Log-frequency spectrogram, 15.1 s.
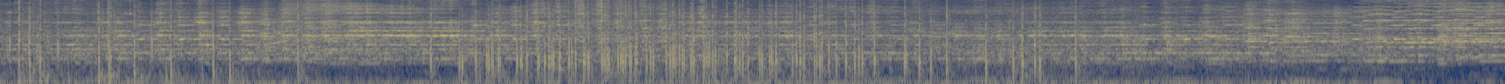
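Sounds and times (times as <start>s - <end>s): fireworks bursting: 0.0s - 11.9s
show music: 0.0s - 15.0s.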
